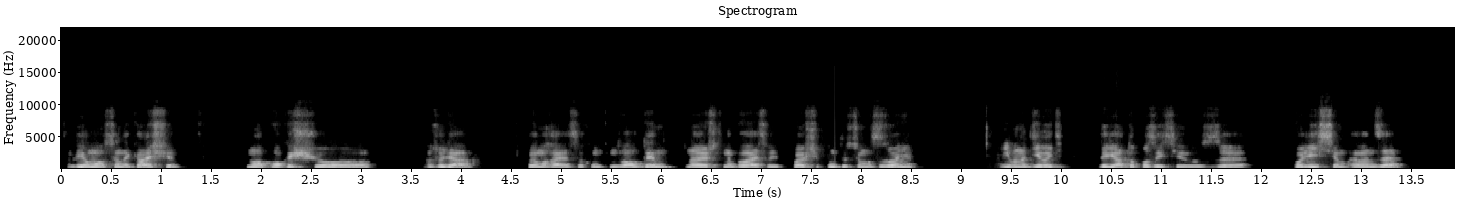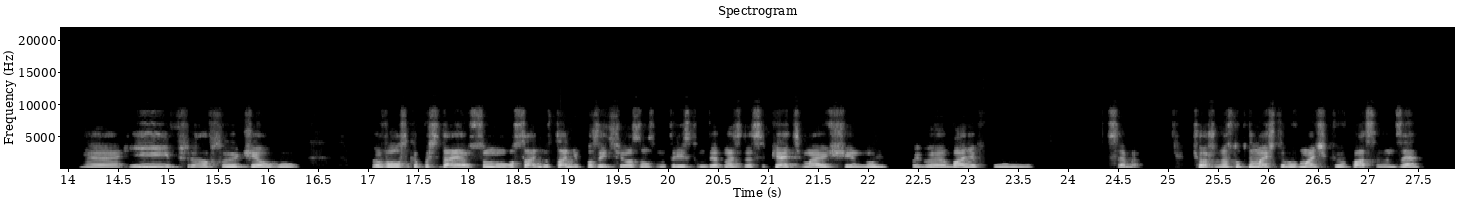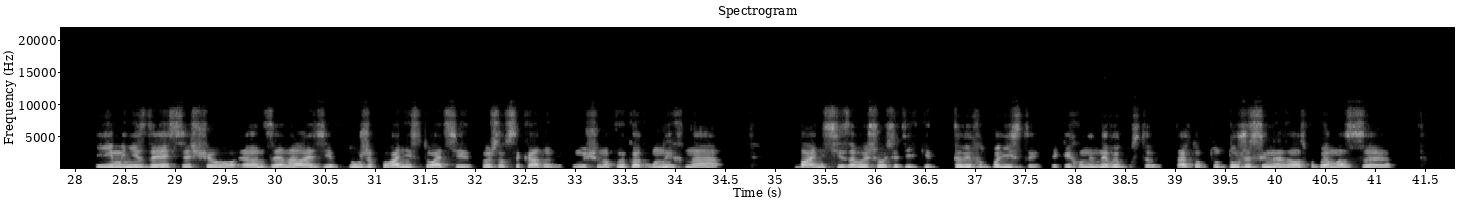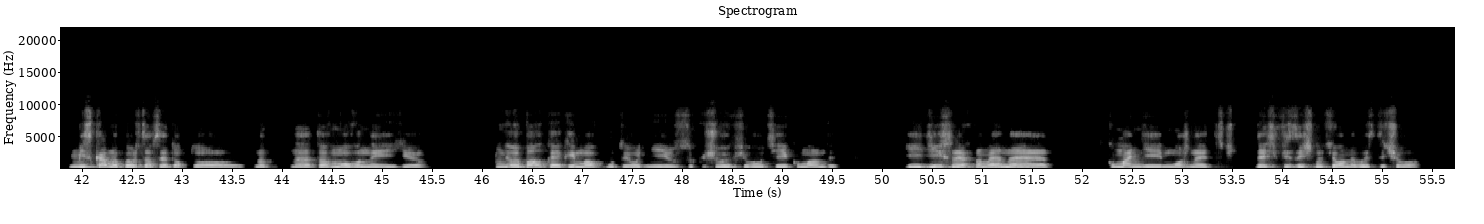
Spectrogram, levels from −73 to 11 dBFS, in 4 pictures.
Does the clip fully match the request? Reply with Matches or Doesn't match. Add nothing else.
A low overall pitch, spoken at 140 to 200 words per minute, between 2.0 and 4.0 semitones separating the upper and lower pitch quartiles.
Doesn't match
